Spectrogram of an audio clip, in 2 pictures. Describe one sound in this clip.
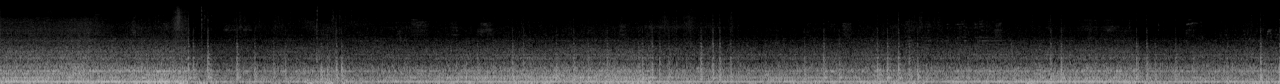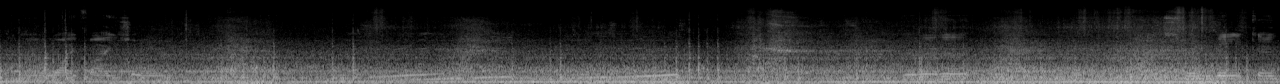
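Tyres roll on the road beneath the car.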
